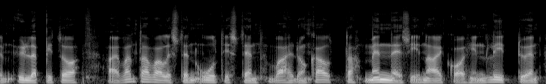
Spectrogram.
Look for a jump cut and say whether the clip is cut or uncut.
uncut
